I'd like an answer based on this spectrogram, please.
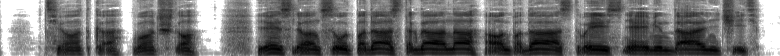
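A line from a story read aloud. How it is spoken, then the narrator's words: Sullen hoarse confession. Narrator (Russian): Угрюмо сознался Безбедов, хрипя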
